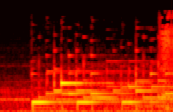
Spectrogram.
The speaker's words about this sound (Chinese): 这是李明的手机铃声，顺着声音寻过去，竟然发现他的手机在床底下。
